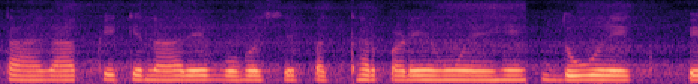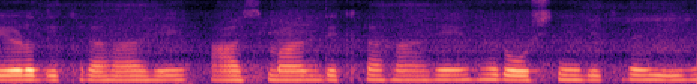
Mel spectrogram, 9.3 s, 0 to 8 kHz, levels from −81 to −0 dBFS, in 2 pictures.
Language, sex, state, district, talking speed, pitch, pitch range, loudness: Hindi, female, Bihar, Bhagalpur, 150 wpm, 170 Hz, 165-175 Hz, -19 LUFS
